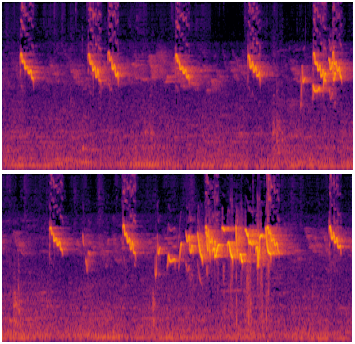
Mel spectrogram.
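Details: Caged yellow white-eye from Lombok, known locally as kecial kuning, in a master track for teaching song; clear high slurred whistles falling in pitch, spaced irregularly, then a rapid chattering warble before a final whistle.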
